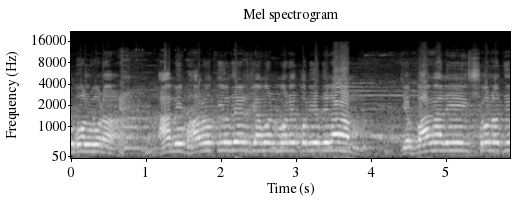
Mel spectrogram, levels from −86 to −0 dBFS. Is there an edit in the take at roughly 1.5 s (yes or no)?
no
